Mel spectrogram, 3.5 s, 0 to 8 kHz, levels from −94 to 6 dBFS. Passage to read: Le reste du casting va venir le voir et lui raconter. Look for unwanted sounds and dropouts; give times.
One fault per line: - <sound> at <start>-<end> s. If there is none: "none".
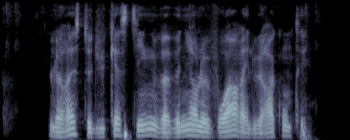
none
